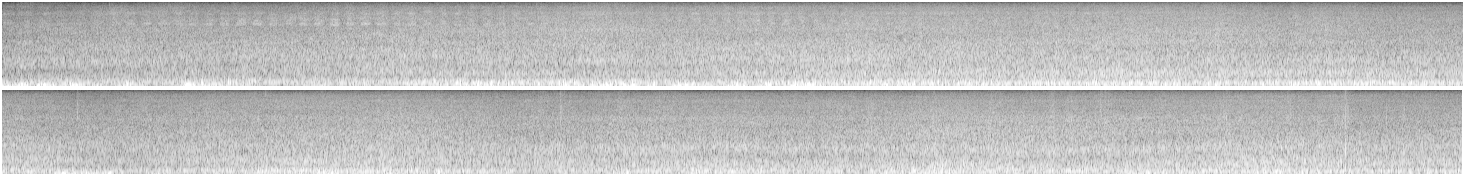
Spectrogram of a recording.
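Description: Steady rush of sea surf breaking on a rocky shore, with wind buffeting the microphone.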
